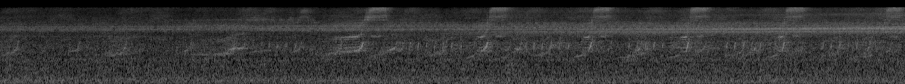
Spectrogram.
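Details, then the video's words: Japanese summer cicadas singing near a brook, a sustained piercing high drone with clipped buzzy pulses repeating rapidly and growing louder midway, set against the gentle steady rush of the stream. "小川の流れと蝉の声 自然音 ～夏～ Japan Sound of nature Cicada's voice"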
